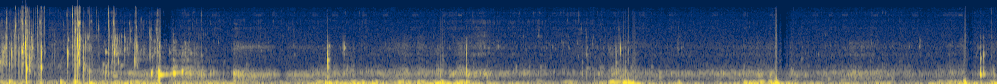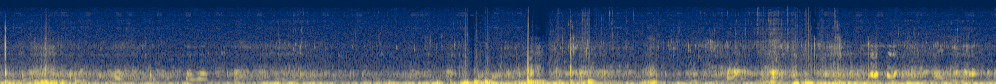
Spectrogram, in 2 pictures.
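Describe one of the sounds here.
Water swishes and gurgles underwater, heard up close and muffled.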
